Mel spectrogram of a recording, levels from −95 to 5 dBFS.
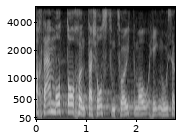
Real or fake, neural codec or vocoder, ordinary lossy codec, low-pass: real; none; none; 5.4 kHz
